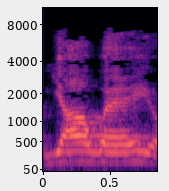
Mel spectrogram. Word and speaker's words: Yahweh: Now, we would say that, pronounce that Jehovah, or some prefer Yahweh, or Yehovah, or some variation of that.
